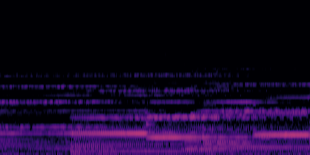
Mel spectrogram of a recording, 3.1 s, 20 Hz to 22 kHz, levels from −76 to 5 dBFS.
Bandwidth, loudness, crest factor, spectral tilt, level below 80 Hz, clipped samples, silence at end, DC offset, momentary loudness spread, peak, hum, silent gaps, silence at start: 5.4 kHz; -43 LUFS; 12 dB; -4.5 dB/octave; -62 dBFS; under 0.1%; 0 s; under 0.1%; 10 LU; -30 dBFS; none; none; 0 s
